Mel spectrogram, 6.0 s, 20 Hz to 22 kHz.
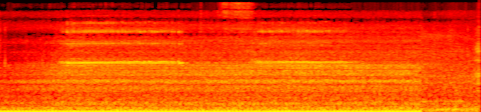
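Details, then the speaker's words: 2008 BMW X5 E70 4.8i blower motor before replacement: faint high cricket-like chirp comes and goes over the steady fan rush; greased before but still squeaks, so the worn blower motor is being replaced. "It's lovely cricket's sound I've added grease before but it seems to be replaced after all"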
